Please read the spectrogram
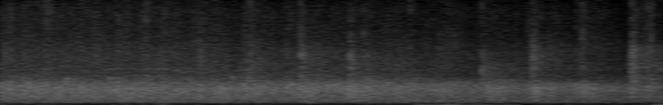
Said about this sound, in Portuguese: Vamos aplaudir esses amados que estão nos visitando hoje.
